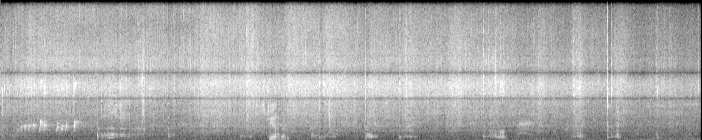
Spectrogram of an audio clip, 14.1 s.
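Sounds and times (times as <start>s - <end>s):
food sizzling in hot oil: 0.0s - 14.0s
metal spatula scraping a pan: 1.9s - 2.9s, 6.1s - 13.3s.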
